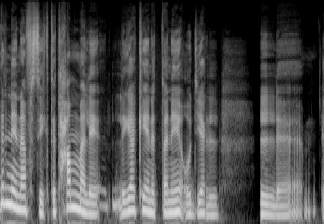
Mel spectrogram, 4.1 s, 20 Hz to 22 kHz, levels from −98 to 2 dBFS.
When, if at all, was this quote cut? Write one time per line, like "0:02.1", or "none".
0:02.6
